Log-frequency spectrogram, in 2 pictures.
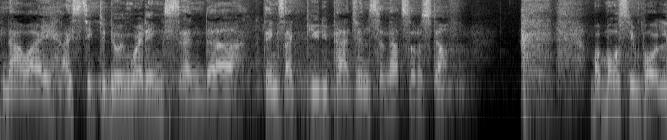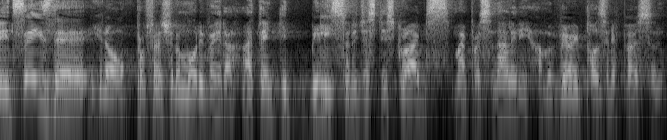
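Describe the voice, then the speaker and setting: Upbeat man in his thirties, from South Sudan, husky tone at middle pitch, speaking casually to an event crowd. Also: normal speed, low-quality recording. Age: 30s. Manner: upbeat, conversational, with filler words. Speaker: guest speaker. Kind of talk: personal story talk. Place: event hall.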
